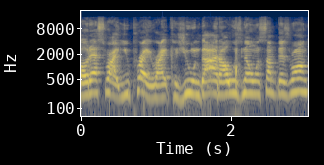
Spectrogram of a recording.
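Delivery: mock snide, sneering, sarcastic tone. Retelling a son's reply to his mother: imitating a sarcastic remark. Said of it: "trying to be sarcastic".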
